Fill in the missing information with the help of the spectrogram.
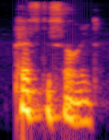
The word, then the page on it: pesticide: British English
